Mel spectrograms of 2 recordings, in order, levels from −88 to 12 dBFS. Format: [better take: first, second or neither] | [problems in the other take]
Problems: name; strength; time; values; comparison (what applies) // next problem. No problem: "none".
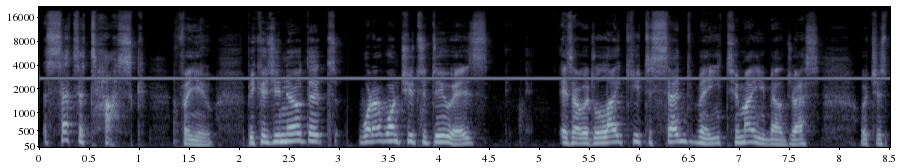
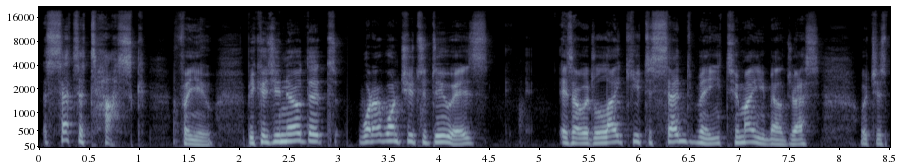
second | high-pitched whine; noticeable; throughout; 2.5 kHz, 10 dB below the speech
